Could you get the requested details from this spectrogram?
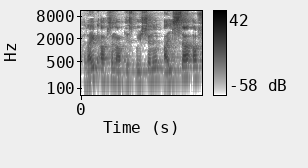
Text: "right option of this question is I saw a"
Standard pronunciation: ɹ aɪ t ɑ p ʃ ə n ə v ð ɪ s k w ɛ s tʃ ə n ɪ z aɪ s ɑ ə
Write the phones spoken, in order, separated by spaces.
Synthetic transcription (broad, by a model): ɹ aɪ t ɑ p s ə n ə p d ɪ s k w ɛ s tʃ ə n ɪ aɪ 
